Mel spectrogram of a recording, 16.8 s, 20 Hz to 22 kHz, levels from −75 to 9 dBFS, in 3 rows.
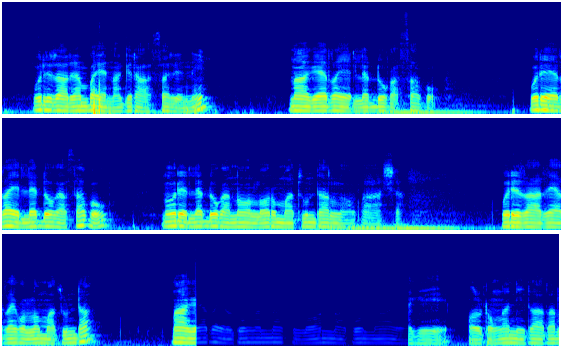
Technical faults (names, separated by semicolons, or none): one channel inverted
